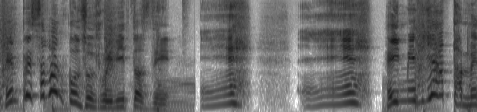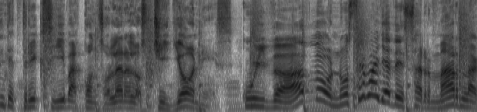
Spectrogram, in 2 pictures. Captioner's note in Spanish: Sonido bebe castroso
